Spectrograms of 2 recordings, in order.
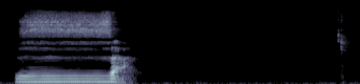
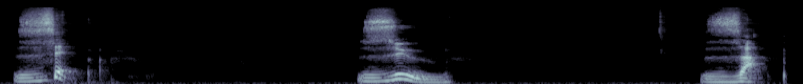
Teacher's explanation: The sound Z is voiced. It's like the sound a bee makes.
